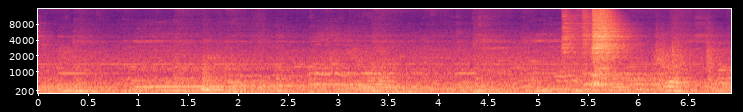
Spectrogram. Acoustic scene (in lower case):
cafe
